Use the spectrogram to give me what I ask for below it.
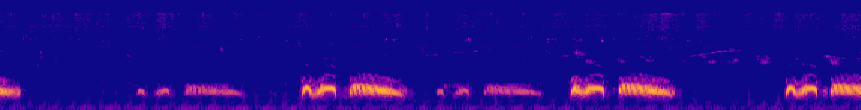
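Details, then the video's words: Cooing spotted dove, played to provoke males and females to fight. Soft two-note coos alternate with loud phrases: a wavering double note, then a long falling coo. The louder phrase comes roughly every two and a half seconds. "Tiếng chim cu gáy kích bổi kích trống mái gáy gù đánh nhau"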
